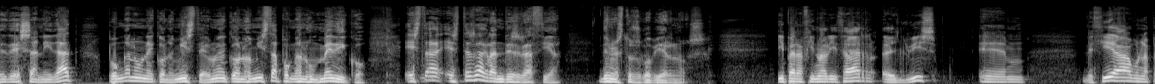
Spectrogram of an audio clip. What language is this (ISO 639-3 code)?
spa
